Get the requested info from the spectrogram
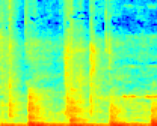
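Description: A run of dull thumps, about two a second, over a low steady hum.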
